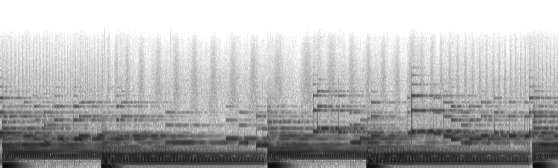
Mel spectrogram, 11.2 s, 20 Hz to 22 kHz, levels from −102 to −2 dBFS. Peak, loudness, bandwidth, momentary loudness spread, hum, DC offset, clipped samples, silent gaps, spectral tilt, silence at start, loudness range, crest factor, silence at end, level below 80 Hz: -2 dBFS; -19 LUFS; 4 kHz; 7 LU; none; under 0.1%; under 0.1%; none; -11.5 dB/octave; 0 s; 2 LU; 16 dB; 0 s; -22 dBFS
